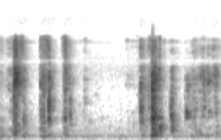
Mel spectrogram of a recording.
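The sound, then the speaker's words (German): Playing cards are shuffled and flipped during a card reading, giving quick, crisp riffling bursts in two clusters separated by a short quiet pause. The sound is soft and close, with no talk over it. “Man sagt, wenn die Karten flippen, dann kommt da was Gutes bei rum.”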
